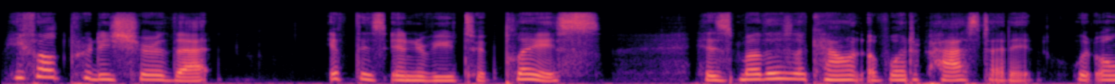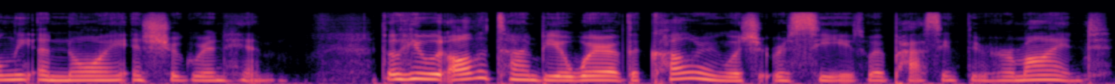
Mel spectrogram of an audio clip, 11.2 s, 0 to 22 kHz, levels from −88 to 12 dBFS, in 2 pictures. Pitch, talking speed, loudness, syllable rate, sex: 210 Hz, 230 wpm, -19 LUFS, 6.4 syllables/s, female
